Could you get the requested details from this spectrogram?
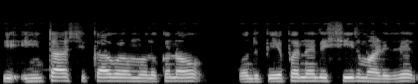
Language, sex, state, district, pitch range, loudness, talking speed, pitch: Kannada, male, Karnataka, Bijapur, 145-160 Hz, -17 LUFS, 130 wpm, 155 Hz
